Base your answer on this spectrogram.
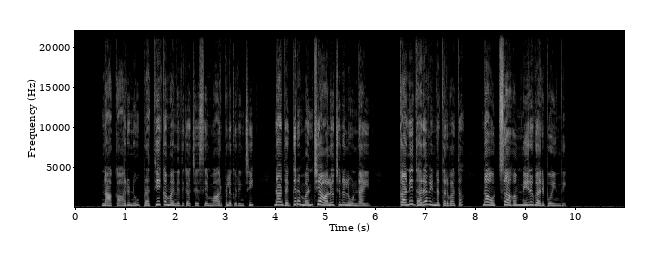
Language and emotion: Telugu, sad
